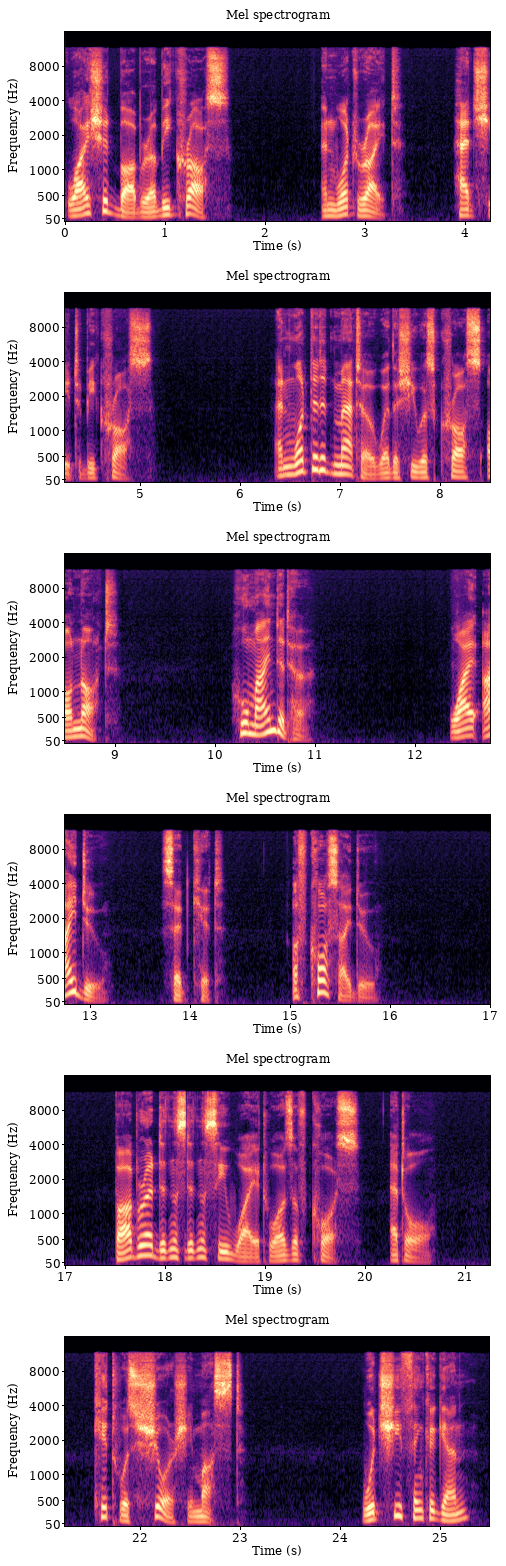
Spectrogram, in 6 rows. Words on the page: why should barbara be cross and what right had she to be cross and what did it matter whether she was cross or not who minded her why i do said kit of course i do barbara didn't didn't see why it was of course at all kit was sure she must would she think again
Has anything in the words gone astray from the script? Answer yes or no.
no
